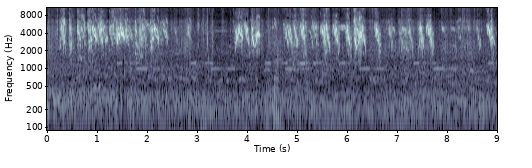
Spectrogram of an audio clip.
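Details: Sparrows come for food at a Tenmangu shrine on 25 November 2020. Lively high chirping runs for two seconds, pauses briefly, then resumes as a steady patter of short overlapping notes. Faint thin tones run underneath.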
